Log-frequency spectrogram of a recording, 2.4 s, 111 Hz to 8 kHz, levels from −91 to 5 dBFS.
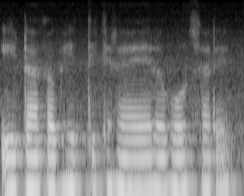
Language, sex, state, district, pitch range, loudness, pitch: Hindi, male, Jharkhand, Deoghar, 130-135 Hz, -17 LUFS, 130 Hz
